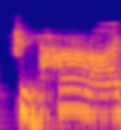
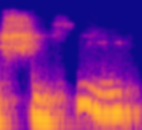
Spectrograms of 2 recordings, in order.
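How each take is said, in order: First: The name ends with a drawn-out 'eye' sound. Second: The name ends with an 'ee' sound. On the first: This is the southern Missouri pronunciation. "kind of drew it out" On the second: This is the Irish pronunciation. "the Irish pronunciation would be"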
